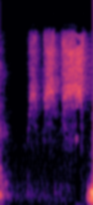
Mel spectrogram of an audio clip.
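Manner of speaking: soft voiceless "pss, pss, pss"; hissed little sounds to summon a cat; cat-calling psst. Shown as a demonstration. Student showing how his culture calls a cat, soft psst cat call. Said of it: "pra chamar um gato a gente faz".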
